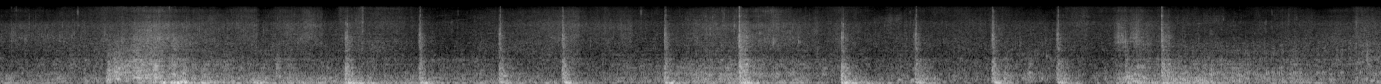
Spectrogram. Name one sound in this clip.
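Water gushes and sprays through holes in a wooden hull.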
